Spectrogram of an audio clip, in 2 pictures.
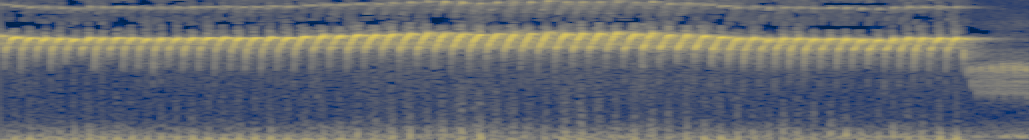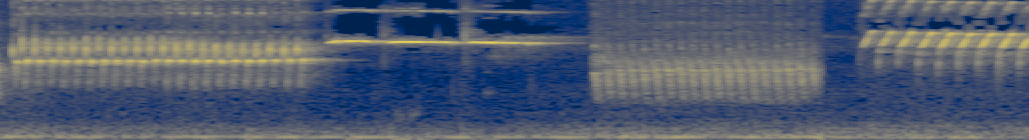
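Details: Spanish timbrado canary singing: a long, fast, rolling metallic trill held steady for five seconds, then abrupt switches to lower trills, a brief bell-like phrase and another high rolled passage.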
